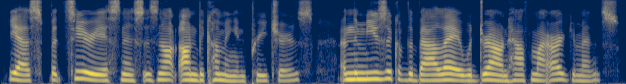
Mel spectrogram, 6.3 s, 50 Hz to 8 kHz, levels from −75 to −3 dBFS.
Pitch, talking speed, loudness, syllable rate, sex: 200 Hz, 180 wpm, -16 LUFS, 5.0 syllables/s, female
